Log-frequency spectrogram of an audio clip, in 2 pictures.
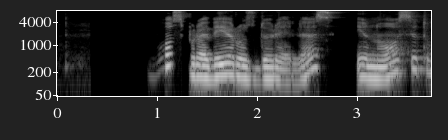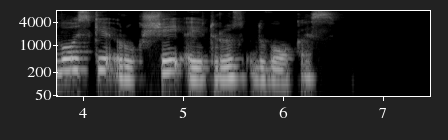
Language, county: Lithuanian, Panevėžys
